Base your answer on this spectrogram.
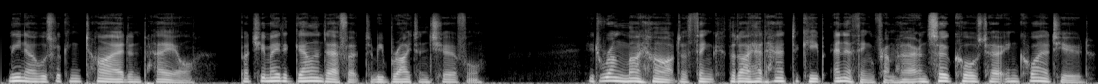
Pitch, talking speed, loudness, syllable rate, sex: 125 Hz, 200 wpm, -17 LUFS, 5.2 syllables/s, male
